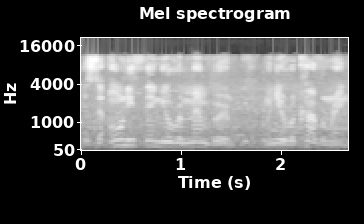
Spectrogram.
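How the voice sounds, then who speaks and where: Fairly high-pitched man with a Philadelphia accent amid noticeable background noise. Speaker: spoken word poet. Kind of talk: spoken word poetry performance.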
